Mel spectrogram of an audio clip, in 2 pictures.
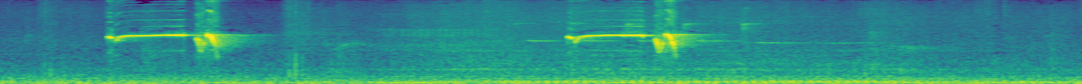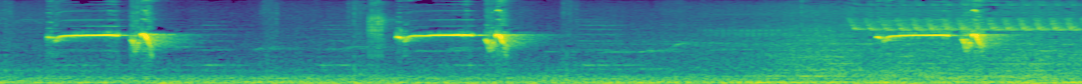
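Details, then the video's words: Semi-young Bar-winged prinia in fighter song, used to stimulate lazy birds to sing. Five repeated phrases of a flat high whistle closing with a crackling buzzy note, roughly every two seconds. A brief buzzy hiss at the end. "Prenjak Semi Muda fighter || Rangsang bunyi burung Malas bunyu"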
